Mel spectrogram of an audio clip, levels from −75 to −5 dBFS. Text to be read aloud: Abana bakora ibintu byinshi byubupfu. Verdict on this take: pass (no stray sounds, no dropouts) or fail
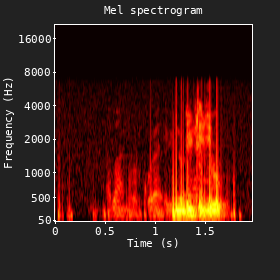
pass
